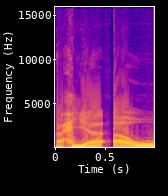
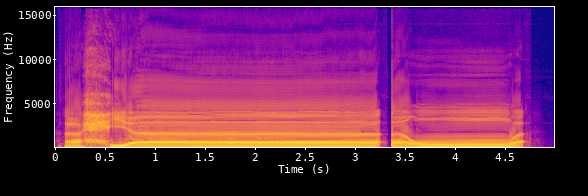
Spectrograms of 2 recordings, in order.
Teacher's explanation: Adapun gunnah dia di hidung ya, di khayshum, keluarnya di khayshum. Ahya'au, dimasukkan suaranya ke hidung ya, tidak hanya au di mulut saja ya, tapi ahya'au wa ada suara dari hidung dikeluarkan ya. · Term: idgham bi gunnah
